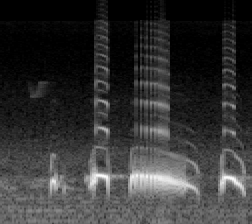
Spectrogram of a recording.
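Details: Spotted dove kept as a decoy, 'thổ pha' voice style, calling to provoke fighting. A faint opening note, a strong clipped coo, a long quavering rolled coo, then one final arched coo.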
